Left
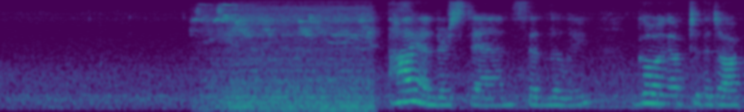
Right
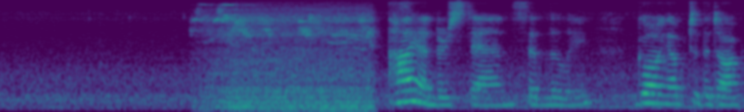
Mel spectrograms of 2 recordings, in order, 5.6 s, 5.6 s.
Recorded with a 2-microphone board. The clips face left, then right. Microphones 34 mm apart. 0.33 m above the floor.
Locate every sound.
1.4 s a bird: 25° right (ahead or behind), 0.7 m
2.9 s a woman speaking: 60° right (ahead or behind), 1.9 m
